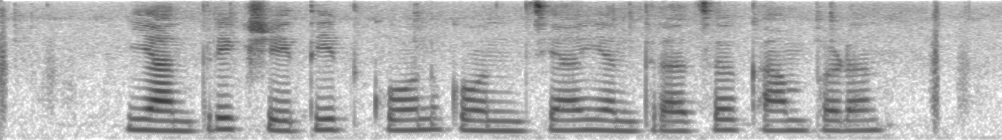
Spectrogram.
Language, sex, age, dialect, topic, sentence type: Marathi, female, 36-40, Varhadi, agriculture, question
